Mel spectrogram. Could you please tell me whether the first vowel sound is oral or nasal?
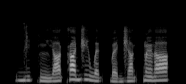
oral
